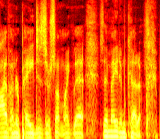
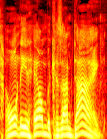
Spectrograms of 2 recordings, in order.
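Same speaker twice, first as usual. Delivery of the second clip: angry; 6 semitones higher than usual. Acted. Flint angrily insists.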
